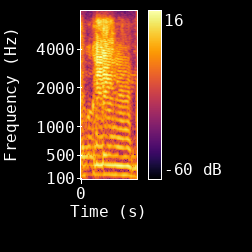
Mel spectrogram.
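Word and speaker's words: क्लीं: उस होता एक शब्द क्लीन शब्द आधा ल में मिलावा बड़ी की मात्रा और बिंदी उसका उच्चारण होगा क्लिंग ग कीले पीछ आप अंग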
